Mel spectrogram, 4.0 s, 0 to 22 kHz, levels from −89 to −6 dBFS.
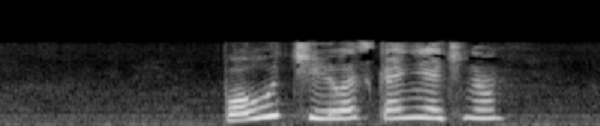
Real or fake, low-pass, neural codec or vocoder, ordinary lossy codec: fake; 5.4 kHz; codec, 16 kHz, 6 kbps, DAC; MP3, 24 kbps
